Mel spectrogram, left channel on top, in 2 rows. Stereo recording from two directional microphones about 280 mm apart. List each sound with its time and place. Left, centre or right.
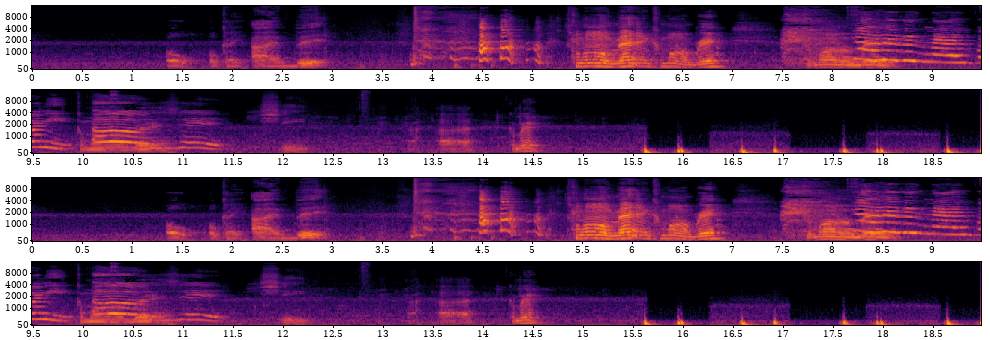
1.3 s a man's voice: centre
3.8 s laughter: centre
5.1 s speech: centre
7.5 s a sound: centre
7.9 s a man's voice: centre
8.5 s whimper: centre
10.0 s speech: centre
10.5 s a man's voice: centre
10.8 s a sound: centre
11.8 s a sound: centre
13.2 s a sound: centre
15.6 s pulse: centre
17.6 s heart sounds: centre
